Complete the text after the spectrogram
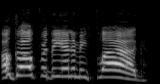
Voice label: Self Attack Flag, Female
